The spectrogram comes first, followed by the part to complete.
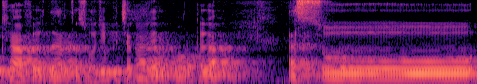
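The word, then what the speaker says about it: السوء: അസ്സൂ എന്ന പദത്തിലുള്ള ദീർഘം മദ് മുത്തസിൽ വാജിബ് എന്നതാണ്. നിർബന്ധമായും അതിലുള്ള ദീർഘാക്ഷരമായ വാവിന് 4-5 ഹറക്കത്തിൻ്റെ അളവിൽ ദീർഘിപ്പിക്കേണ്ടതാണ്.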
